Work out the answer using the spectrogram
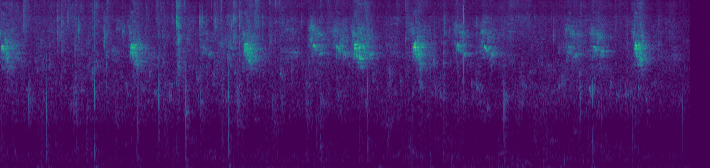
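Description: Small birds chirping: short high chirps, often in pairs, every half second to a second, over faint scattered ticks. The sound cuts out for a moment near the end.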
